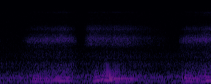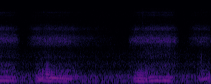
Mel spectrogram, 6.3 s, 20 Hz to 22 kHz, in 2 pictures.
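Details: Sleeping baby snoring: soft, regular snores at about 26 breaths a minute, sleeping soundly, over steady room hiss.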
